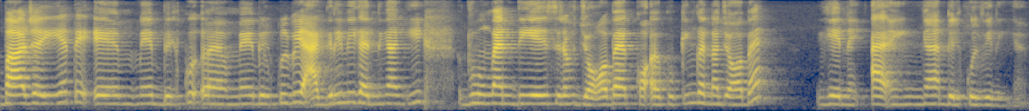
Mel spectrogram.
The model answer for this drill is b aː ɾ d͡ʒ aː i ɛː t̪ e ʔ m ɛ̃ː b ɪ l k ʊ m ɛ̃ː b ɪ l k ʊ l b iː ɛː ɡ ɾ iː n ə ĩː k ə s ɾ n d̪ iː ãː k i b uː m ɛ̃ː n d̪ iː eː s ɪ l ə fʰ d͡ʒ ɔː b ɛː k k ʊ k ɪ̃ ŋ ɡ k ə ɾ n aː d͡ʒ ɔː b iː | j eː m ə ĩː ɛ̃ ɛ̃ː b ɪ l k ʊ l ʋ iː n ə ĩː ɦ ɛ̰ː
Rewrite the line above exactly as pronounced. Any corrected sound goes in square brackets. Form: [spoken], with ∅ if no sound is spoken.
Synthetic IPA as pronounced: b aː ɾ d͡ʒ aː i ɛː t̪ e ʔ m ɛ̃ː b ɪ l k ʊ m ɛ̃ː b ɪ l k ʊ l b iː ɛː ɡ ɾ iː n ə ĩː k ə [∅] ɾ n d̪ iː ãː k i b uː m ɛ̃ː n d̪ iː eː s ɪ [ɾ] ə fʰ d͡ʒ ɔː b ɛː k k ʊ k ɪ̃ ŋ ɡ k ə ɾ n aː d͡ʒ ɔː b [ɛː] | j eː [n] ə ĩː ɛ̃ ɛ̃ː b ɪ l k ʊ l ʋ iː n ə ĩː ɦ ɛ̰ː

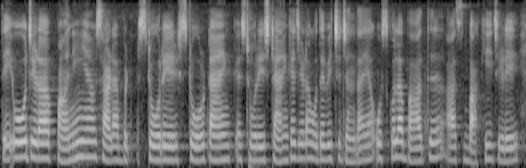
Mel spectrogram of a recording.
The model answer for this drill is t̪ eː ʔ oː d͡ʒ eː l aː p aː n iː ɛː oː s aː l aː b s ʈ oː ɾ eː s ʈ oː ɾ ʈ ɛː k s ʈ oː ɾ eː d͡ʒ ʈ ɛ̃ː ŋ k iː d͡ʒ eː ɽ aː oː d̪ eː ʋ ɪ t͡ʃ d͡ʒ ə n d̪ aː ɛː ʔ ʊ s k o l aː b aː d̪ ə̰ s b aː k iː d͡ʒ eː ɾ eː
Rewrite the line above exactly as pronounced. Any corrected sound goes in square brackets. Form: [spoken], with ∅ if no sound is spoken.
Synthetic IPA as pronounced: t̪ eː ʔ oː d͡ʒ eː [ɽ] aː p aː n iː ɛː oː s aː [ɽ] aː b s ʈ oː ɾ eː s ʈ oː ɾ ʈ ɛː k s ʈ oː ɾ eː d͡ʒ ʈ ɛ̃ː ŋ k [ɛː] d͡ʒ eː ɽ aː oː d̪ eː ʋ ɪ t͡ʃ d͡ʒ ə n d̪ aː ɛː ʔ ʊ s k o l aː b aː d̪ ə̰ s b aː k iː d͡ʒ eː [ɽ] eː

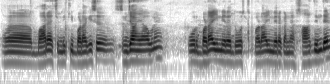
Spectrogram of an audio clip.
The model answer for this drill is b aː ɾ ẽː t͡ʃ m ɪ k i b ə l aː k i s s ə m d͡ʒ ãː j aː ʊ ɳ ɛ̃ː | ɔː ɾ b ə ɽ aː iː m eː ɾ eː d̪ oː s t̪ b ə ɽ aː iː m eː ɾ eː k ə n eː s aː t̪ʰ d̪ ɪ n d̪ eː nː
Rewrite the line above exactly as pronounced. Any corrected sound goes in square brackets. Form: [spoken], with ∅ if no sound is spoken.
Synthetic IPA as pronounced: b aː ɾ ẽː t͡ʃ m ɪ k i b ə [ɽ] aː k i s s ə m d͡ʒ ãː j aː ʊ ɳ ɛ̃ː | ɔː ɾ b ə ɽ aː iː m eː ɾ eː d̪ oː s t̪ b ə ɽ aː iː m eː ɾ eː k ə n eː s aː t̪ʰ d̪ ɪ n d̪ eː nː

